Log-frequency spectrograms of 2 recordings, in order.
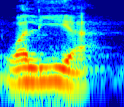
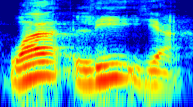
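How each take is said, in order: First: The L sound has no vowel after it. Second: The L sound is followed by a vowel. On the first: The speaker calls it wrong. "Many a times people make the lam into a sakin" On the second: The speaker calls it right. "No, no"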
